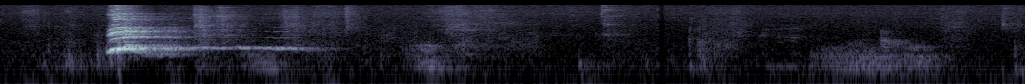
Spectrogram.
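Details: Cavalier King Charles Spaniel puppy indoors on a kitchen camera, cloudy Monday morning; one sharp, loud yelp flattening into a sustained high whine for about a second, followed by near silence with a few faint soft sounds.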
